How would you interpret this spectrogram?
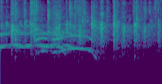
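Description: A church audience at a morning service claps steadily in a dense burst of applause for a woman called to the front, with a few voices calling out over it and a brief whistled or sung tone sliding down early on.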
